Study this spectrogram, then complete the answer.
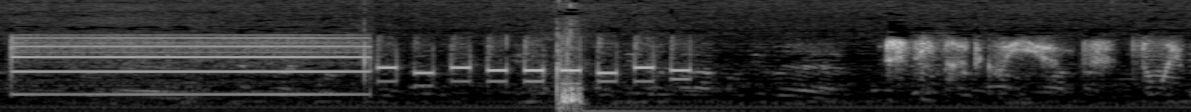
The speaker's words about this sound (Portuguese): Estou a ligar para as meninas, para confirmar. Ah, sim. Pronto. Vou ligar para elas.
